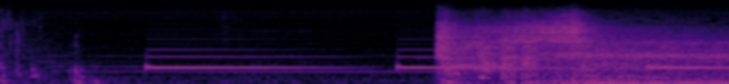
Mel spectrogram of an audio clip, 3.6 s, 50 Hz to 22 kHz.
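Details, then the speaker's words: 2018 Dodge Ram Laramie 3.0 L diesel, after restoring the TCM power supply (code U0101, power loss): dash chimes, then starter catches and engine fires straight into a steady run; clean normal start. "so right there okay so engine is running let's bring up our scan tool"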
